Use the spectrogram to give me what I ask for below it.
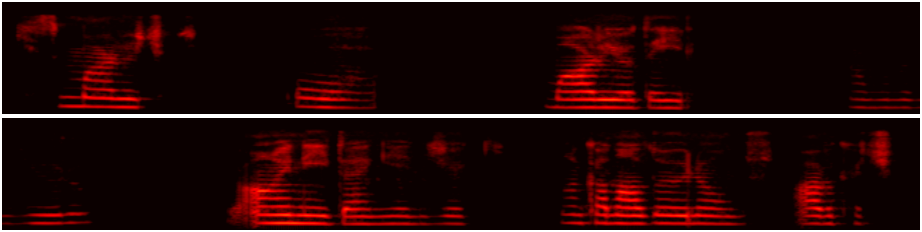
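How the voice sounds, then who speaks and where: A woman's voice: on the high side, little pitch movement, normal speed, pauses often, dull audio. A young woman hosting a horror game let's-play, chatting with viewers and jumping at scares. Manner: chatty, jumpy, talks to viewers. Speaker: gaming channel host.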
